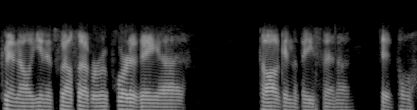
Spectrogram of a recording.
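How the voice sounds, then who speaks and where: A man plays a fire incident commander, directing crews over the radio in a businesslike way. His deep voice shows little pitch movement and runs a little fast. Slight background noise sits under the narrow, phone-like radio sound.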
